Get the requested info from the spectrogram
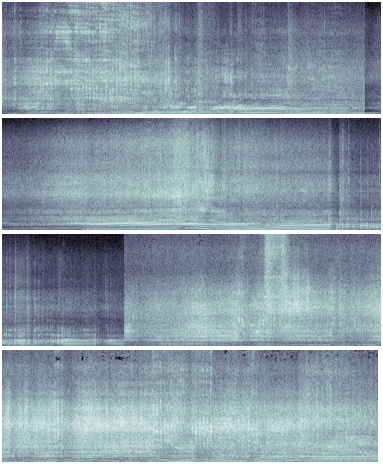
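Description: Rally car engines at high revs on gravel stages, the pitch climbing and dropping again and again as the gears change. The sound cuts off suddenly about seven seconds in and again near eighteen seconds as one pass gives way to the next.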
